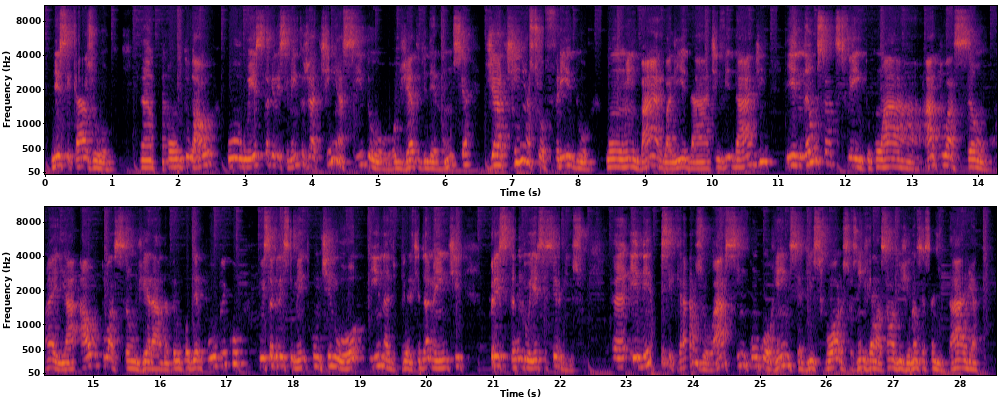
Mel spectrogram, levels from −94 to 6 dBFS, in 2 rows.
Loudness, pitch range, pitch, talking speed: -33 LUFS, 130-185 Hz, 150 Hz, 115 wpm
